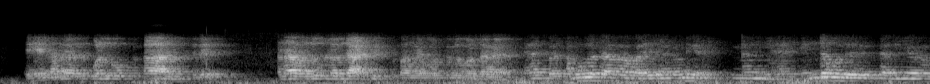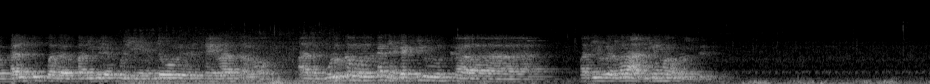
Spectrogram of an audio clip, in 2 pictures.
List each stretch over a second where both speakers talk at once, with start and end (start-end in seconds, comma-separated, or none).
none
